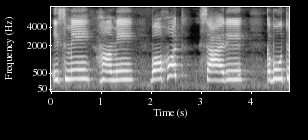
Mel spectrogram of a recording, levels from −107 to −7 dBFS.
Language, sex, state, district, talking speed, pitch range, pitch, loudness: Hindi, male, Punjab, Fazilka, 65 wpm, 290-315 Hz, 295 Hz, -13 LUFS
